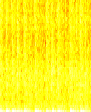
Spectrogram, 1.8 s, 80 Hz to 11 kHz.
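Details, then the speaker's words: 2004 Yamaha Raptor 660 quad after cleaned tank, fresh fuel, new gas line, straightened exhaust and an added quart of oil: quick steady single-cylinder putter, evenly spaced pulses, no misses or hunting, not smoking, idling perfectly. "Here we go. Not smoking. Idling perfectly. Alright, that's awesome."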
